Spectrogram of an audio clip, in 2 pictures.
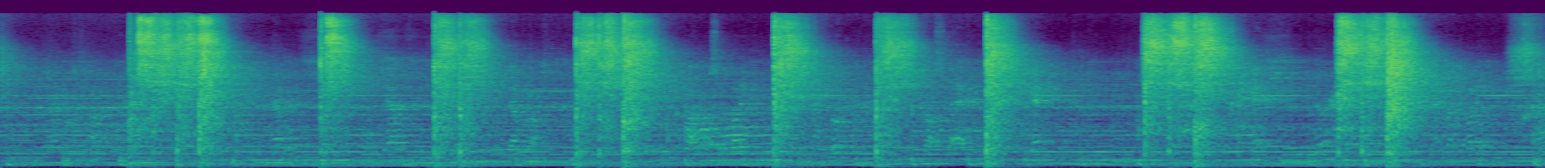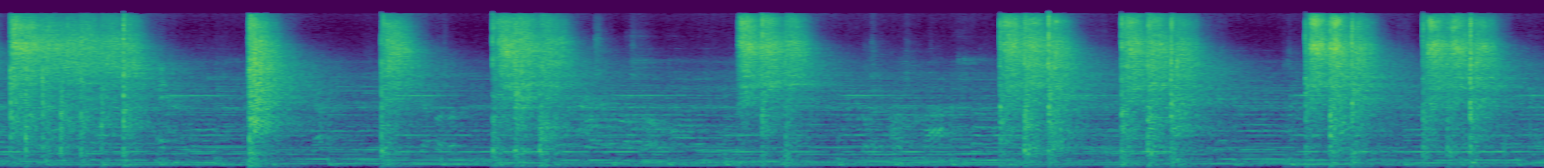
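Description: Sharp smacks of boxing gloves landing on focus mitts, coming at an uneven pace of about one or two a second in short combinations, over background music.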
